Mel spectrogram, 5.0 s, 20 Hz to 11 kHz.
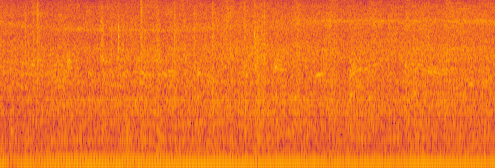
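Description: A John Deere 7700 tractor in original paint runs with a steady, loud low engine drone that holds constant throughout, close by, with no change in pace.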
